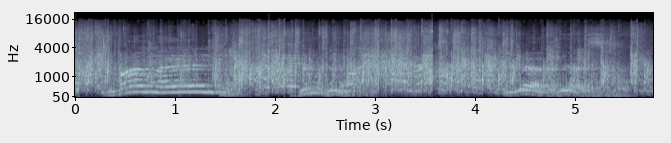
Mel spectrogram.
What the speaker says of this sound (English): Give a round of applause, Mr. Bill.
